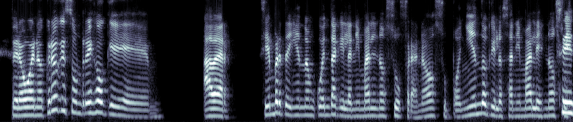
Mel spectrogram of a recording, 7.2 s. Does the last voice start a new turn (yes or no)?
no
